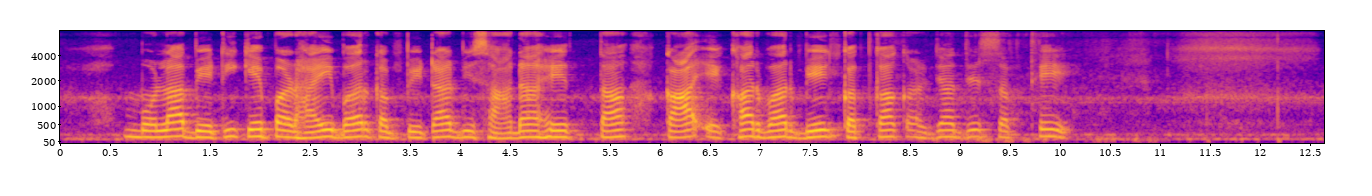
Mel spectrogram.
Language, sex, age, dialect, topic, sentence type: Chhattisgarhi, female, 18-24, Central, banking, question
